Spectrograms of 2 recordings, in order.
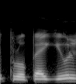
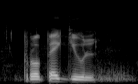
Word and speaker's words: propagule: ये संरचनाएं कायिक प्रवर्ध यानी कि प्रोपैग्यूल कहलाती हैं।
